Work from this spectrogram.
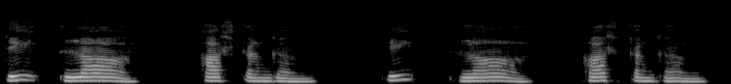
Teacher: you could really hear this glottal stop. It's a short pause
